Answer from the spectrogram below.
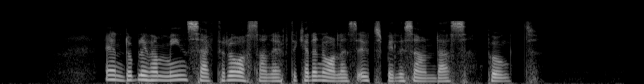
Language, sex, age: Swedish, female, 29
